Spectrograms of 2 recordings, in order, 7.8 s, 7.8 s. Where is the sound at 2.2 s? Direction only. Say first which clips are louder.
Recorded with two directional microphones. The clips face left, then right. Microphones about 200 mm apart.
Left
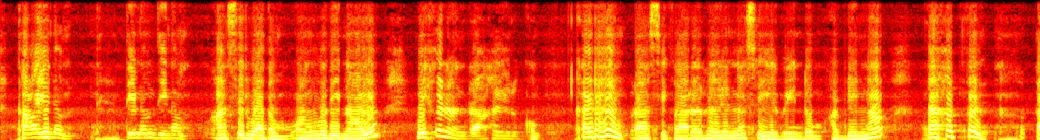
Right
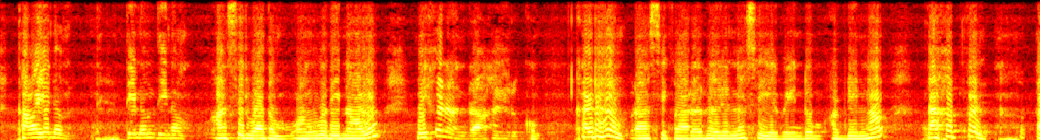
Left 3 dB; 45° left (ahead or behind).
